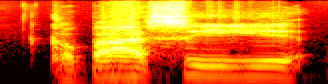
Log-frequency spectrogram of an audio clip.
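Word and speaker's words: kielbasa: Kielbasi, that's just the way my grandfather pronounced it.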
